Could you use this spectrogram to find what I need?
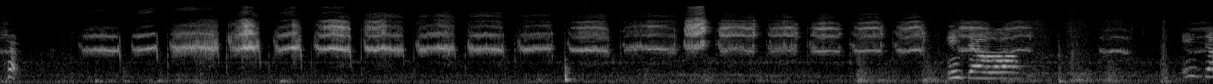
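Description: A budgie squawks and screeches in rapid, repeated bursts close by.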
